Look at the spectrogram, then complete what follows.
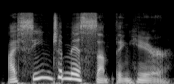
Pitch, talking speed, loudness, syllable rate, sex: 155 Hz, 205 wpm, -17 LUFS, 5.7 syllables/s, male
